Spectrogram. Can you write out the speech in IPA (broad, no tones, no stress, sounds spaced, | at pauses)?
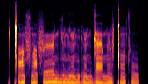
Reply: ǁ ɑ̃ sʷ ɑ̃ f øː nʲ ɡ ĩ nʲ ẽː nʲ r ẽ nʲ ɡ æ m ẽ v ǃ õ tʰ u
